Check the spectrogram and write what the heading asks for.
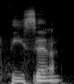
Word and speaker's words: Thiessen: Is that how you say it? Thiessen? – Yeah.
